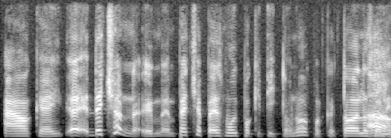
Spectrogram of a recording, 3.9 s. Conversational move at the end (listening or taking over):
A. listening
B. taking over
A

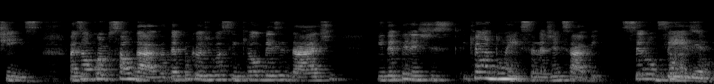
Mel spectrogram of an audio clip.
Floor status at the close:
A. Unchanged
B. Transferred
A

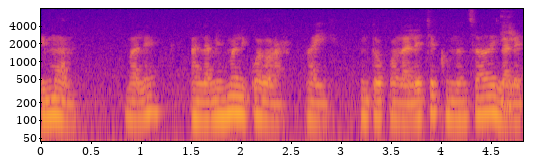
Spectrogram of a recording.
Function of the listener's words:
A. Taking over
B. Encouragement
A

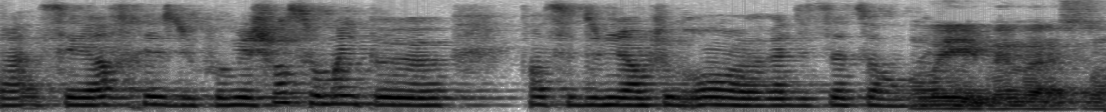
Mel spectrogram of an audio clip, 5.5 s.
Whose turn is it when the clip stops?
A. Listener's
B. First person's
A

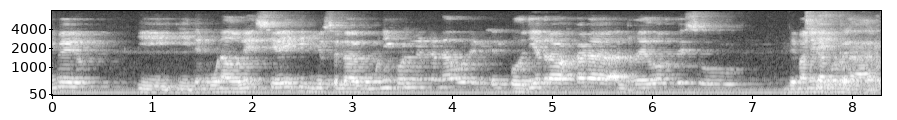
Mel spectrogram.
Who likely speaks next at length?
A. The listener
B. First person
A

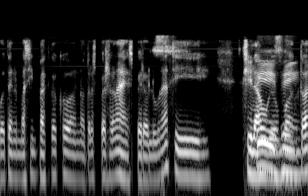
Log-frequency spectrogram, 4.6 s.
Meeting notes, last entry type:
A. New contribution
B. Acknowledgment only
A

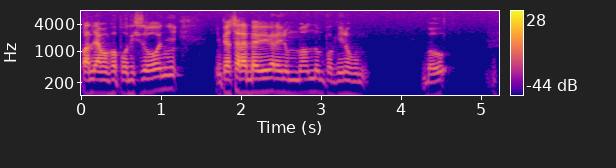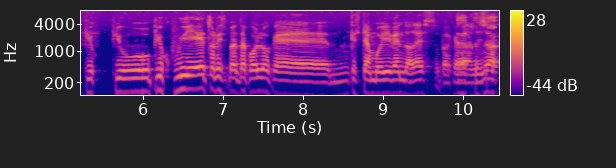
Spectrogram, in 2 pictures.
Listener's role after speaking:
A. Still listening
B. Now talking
B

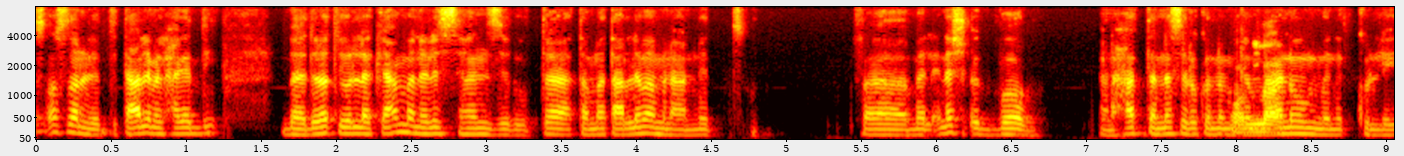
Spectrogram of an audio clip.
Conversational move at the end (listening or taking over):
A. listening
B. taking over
A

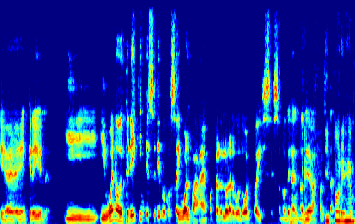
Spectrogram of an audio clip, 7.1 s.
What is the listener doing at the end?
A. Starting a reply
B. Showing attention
A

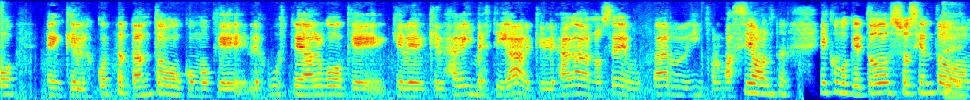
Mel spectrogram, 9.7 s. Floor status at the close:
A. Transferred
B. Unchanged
B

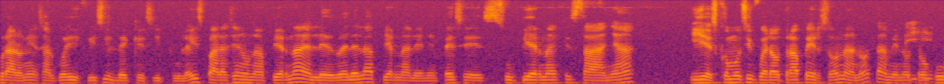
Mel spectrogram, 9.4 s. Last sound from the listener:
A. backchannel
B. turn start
B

